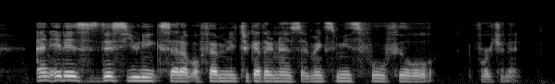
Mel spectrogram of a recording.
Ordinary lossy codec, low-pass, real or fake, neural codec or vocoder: none; 7.2 kHz; real; none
